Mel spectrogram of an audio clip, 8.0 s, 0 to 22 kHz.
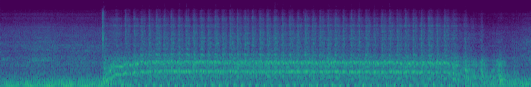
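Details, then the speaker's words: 2008 Mazda 3 on a very cold day, possibly flooded: starter churns steadily at three to four beats a second but never fires; crank no start, afterwards a couple of spark plugs found poorly gapped and re-gapped. "Still nothing. Okay, we're back. I just took those spark plugs out, and a couple of them weren't gapped very well."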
